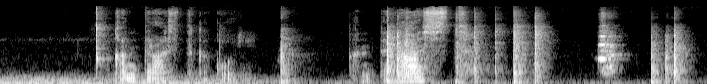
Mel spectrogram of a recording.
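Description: A metal cup holder is set down on glass with clinks and knocks.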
